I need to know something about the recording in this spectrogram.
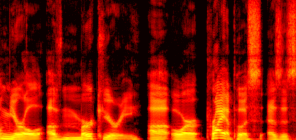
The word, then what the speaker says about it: Priapus: of Mercury uh or priapus as his name is. I probably mispronounced the A priopus. Really? A priopus? Priapus. Priapus. Wait, isn't that the terminology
